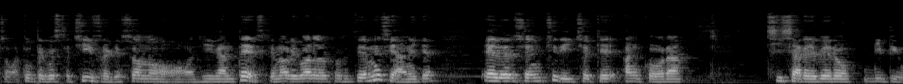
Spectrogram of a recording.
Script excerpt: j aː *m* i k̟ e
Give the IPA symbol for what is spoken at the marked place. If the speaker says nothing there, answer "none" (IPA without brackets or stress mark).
n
